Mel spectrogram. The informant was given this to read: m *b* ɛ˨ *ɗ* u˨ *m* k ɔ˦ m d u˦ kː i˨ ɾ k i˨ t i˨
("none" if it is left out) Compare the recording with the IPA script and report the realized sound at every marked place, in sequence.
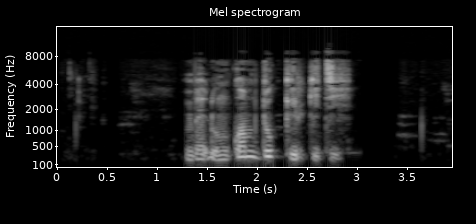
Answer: b, ɗ, m

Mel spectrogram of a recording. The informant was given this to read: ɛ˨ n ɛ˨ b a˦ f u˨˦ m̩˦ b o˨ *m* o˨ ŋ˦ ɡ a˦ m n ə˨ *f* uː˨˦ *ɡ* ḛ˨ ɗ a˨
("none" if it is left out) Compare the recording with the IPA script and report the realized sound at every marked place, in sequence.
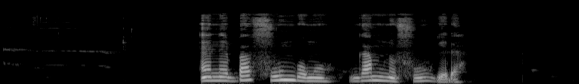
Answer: ŋ, f, ɡ

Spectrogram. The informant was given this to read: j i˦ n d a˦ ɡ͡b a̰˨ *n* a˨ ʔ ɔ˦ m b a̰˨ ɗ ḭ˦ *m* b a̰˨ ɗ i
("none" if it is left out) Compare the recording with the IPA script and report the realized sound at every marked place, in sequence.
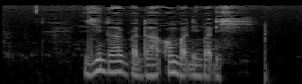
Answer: d, m

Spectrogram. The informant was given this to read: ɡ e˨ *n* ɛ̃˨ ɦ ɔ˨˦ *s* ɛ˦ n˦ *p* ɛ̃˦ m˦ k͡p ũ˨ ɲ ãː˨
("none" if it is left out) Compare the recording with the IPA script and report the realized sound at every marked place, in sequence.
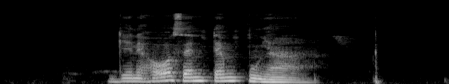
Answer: n, s, t

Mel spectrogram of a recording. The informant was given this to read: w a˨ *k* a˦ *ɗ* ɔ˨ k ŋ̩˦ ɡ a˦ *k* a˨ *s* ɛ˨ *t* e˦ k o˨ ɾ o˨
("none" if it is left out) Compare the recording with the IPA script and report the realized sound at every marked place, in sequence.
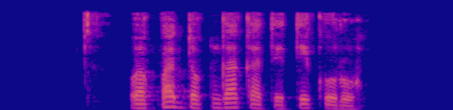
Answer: k͡p, d, k, t, t

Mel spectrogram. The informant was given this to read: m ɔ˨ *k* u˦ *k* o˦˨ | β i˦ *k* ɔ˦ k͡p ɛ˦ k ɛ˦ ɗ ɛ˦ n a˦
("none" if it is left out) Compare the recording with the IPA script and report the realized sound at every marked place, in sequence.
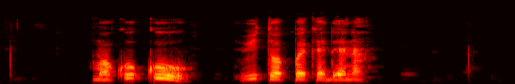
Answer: k, k, t

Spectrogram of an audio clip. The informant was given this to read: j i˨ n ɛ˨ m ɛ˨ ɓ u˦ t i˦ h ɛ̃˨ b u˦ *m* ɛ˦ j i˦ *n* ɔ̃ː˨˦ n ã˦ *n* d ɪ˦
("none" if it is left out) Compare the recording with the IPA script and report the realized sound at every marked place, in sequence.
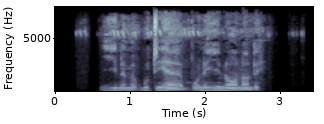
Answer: n, n, n

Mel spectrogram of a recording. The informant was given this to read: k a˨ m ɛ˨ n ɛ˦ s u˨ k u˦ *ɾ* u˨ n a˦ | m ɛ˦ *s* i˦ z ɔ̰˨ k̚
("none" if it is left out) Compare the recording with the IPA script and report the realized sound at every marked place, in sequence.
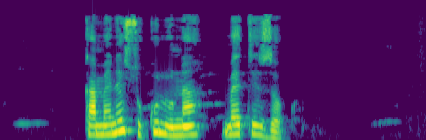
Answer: l, t

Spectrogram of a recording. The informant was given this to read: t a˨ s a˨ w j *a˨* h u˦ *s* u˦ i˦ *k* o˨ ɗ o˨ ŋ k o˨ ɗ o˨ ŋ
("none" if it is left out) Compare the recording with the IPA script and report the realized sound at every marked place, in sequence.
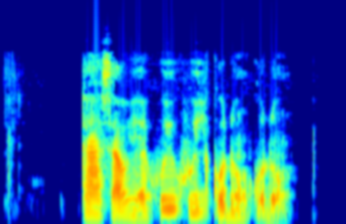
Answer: ɛ˨, h, k

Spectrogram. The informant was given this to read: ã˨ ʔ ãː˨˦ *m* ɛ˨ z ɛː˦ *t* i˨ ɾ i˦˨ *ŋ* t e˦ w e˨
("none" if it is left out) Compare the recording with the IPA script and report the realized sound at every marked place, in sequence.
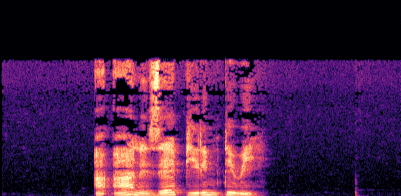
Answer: n, p, m

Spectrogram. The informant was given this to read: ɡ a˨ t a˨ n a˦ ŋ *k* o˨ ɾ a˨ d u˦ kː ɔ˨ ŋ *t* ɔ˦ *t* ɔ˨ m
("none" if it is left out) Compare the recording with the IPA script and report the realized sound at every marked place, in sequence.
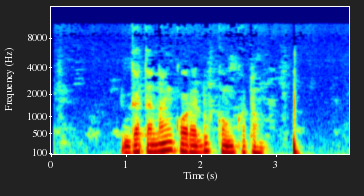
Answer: k, k, t

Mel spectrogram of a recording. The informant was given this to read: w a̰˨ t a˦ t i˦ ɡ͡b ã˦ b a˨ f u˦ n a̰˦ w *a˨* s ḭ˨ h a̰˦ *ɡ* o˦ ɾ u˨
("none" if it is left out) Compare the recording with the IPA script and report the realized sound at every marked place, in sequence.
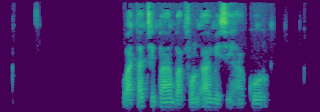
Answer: e˨, k

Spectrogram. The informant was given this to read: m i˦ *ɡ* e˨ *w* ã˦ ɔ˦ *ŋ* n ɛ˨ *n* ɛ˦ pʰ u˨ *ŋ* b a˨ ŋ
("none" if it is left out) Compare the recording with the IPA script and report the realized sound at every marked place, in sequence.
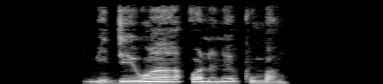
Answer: d, w, none, n, m

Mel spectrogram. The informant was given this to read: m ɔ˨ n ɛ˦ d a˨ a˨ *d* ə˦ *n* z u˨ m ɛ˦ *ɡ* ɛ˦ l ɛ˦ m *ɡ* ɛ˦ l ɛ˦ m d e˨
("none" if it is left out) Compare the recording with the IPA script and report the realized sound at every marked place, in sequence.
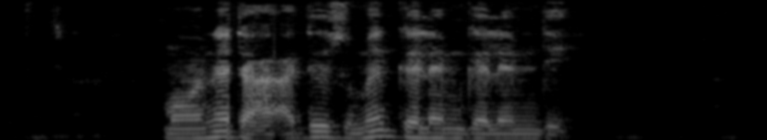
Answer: d, none, ɡ, ɡ

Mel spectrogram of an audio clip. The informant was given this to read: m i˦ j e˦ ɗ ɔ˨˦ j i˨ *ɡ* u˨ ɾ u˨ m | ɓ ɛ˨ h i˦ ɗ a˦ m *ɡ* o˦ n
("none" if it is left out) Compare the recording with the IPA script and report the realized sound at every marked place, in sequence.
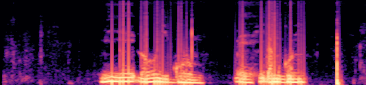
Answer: ɡ, ɡ

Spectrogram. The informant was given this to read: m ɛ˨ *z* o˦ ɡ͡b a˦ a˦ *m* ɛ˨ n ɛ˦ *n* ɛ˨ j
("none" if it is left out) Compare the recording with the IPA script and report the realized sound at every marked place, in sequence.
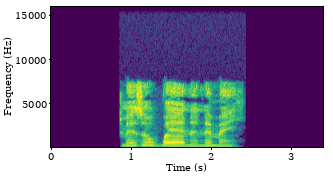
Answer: z, n, m

